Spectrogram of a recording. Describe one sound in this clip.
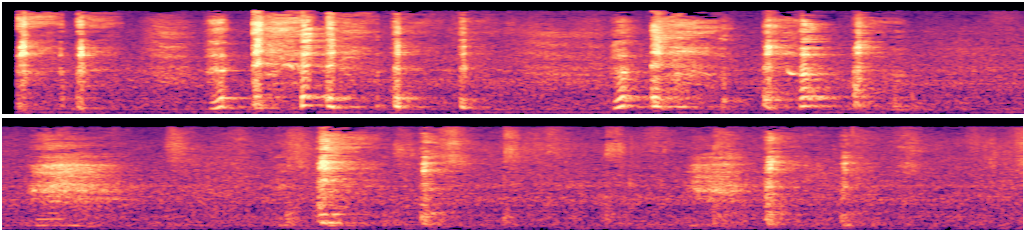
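A middle-aged woman groans and coughs in pain nearby.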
